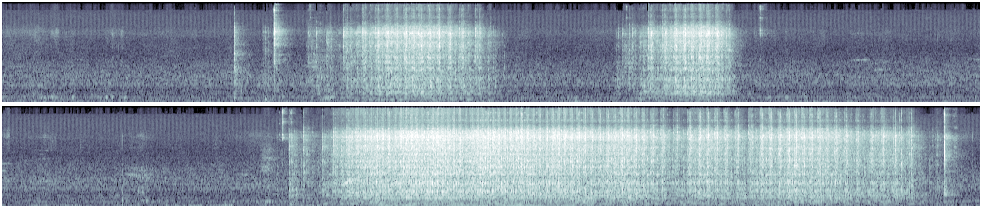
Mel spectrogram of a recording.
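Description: Sewing machine stitching a cross-belt seam, running in several bursts: two short runs early, then a long steady stretch of close, loud whirring stitching.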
